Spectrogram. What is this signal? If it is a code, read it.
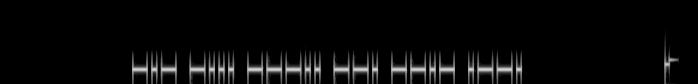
Morse code, heard as a keyed tone, about 25 wpm, 700 Hz. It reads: KB8GQP
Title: USA Call Signs Repeated 3x 25wpm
